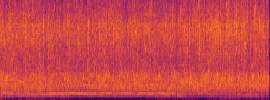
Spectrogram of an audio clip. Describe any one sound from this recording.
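A man speaks through a loudspeaker in a large echoing hall.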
